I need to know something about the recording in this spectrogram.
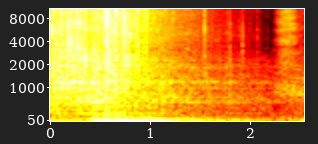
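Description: A creature growls deeply.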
